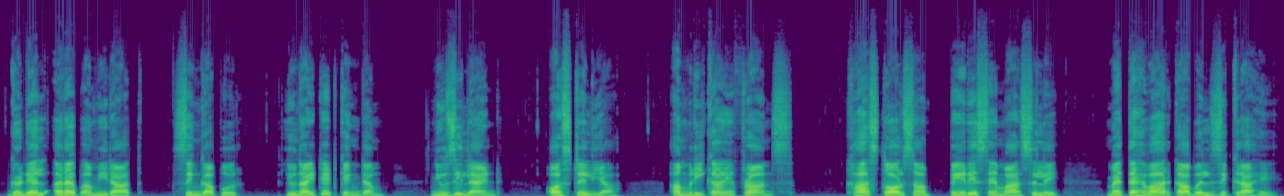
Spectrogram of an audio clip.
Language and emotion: Sindhi, neutral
